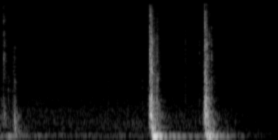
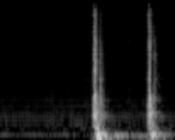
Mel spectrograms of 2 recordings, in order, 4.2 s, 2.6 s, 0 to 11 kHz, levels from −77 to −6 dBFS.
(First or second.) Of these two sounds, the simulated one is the second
